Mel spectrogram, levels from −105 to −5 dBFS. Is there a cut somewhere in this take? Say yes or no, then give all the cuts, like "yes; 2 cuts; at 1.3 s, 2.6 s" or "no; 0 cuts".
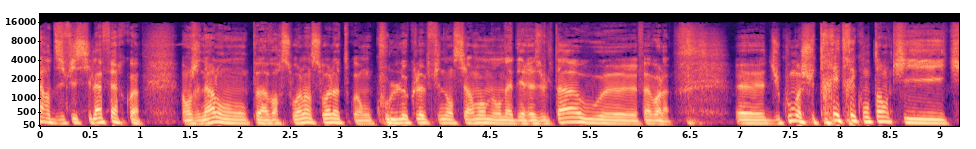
no; 0 cuts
